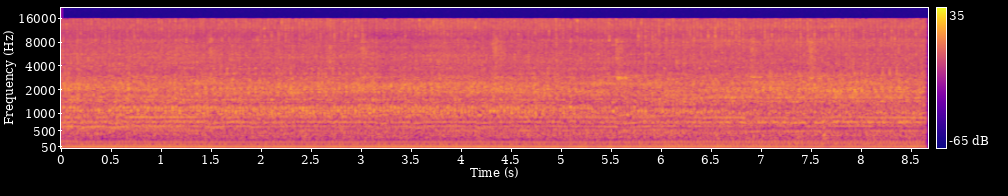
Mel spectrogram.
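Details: Renault Clio petrol engine at idle: rough uneven misfire with faint steady whirring rub from belt area; water found in spark plug wells, cleaning plugs and cables didn't fix it, cables/coil to be replaced.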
